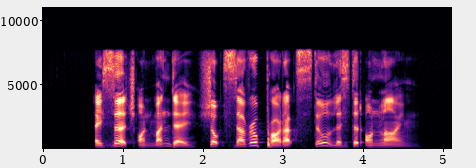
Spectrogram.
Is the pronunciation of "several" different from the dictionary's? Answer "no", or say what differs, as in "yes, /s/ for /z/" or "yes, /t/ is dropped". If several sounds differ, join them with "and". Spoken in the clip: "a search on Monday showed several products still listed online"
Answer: no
